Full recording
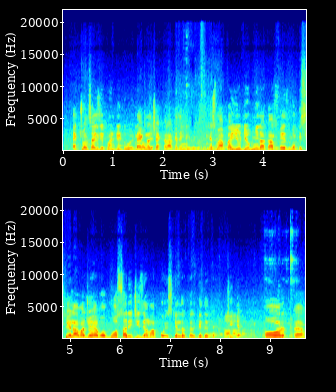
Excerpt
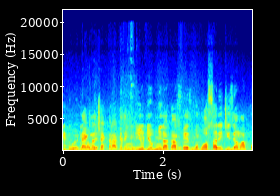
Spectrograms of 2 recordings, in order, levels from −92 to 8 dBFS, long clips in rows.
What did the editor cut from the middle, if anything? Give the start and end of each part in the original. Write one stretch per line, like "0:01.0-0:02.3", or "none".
0:02.6-0:03.4
0:04.7-0:05.8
